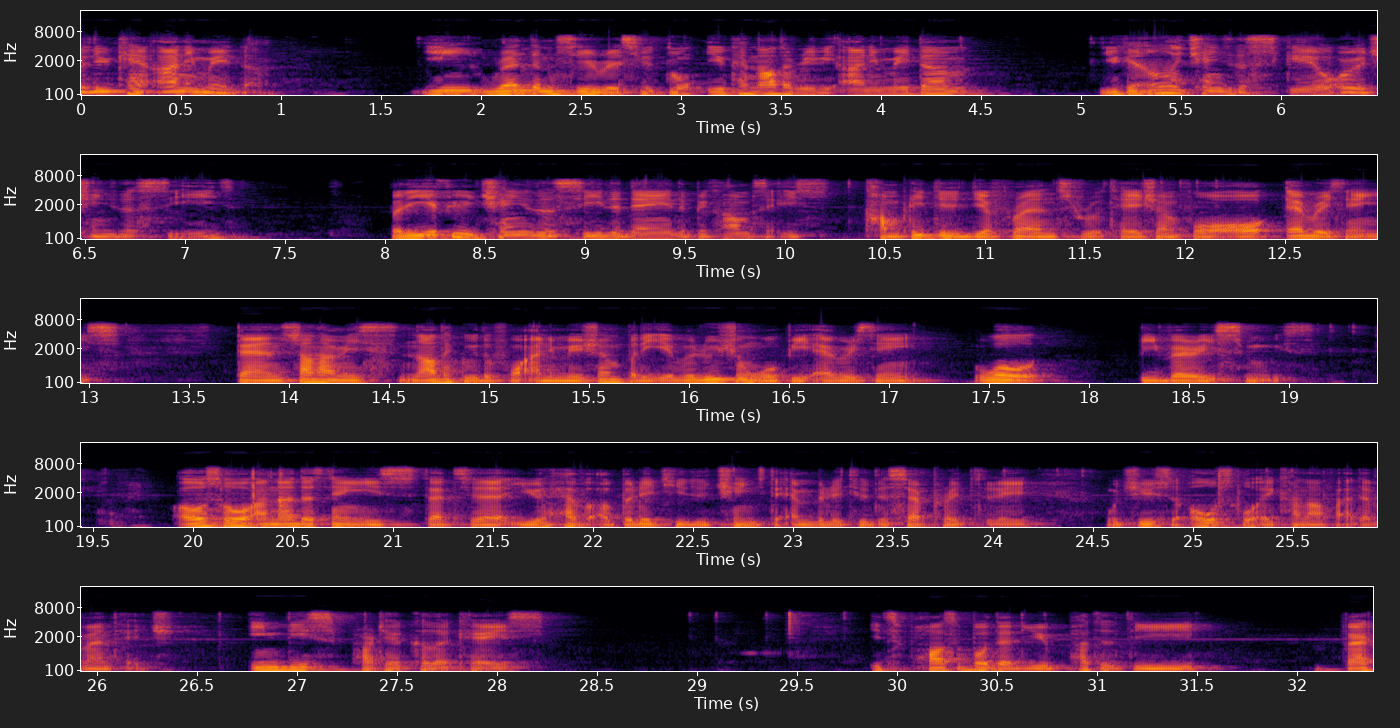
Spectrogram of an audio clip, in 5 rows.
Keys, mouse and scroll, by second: 1.7 click, 4.0-7.0 middle drag, 8.9-15.1 drag, 15.2 click, 16.0-19.0 drag, 19.2-25.5 drag, 25.9-27.8 middle drag, 27.8 click, 29.0 click, 29.3 click, 29.9 middle click, 30.7 click.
